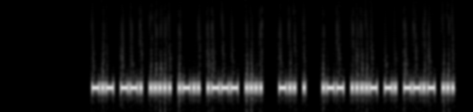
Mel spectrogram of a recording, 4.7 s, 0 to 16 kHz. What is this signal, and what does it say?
Morse code, heard as a keyed tone, about 52 wpm, 700 Hz. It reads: KG5LJH DE W4NQS
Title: USA Callsign DE Callsign 50wpm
